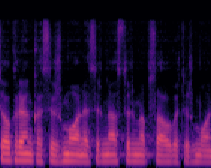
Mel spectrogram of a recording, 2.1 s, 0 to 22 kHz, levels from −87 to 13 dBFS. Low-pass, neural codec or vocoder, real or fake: 14.4 kHz; autoencoder, 48 kHz, 128 numbers a frame, DAC-VAE, trained on Japanese speech; fake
